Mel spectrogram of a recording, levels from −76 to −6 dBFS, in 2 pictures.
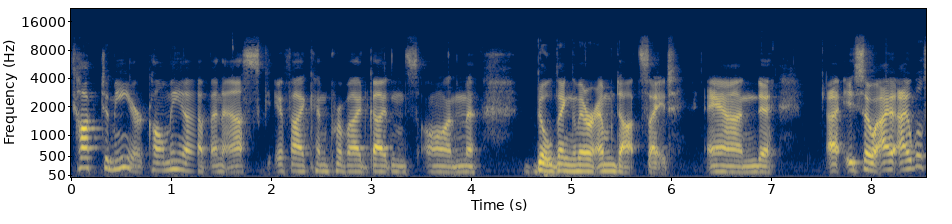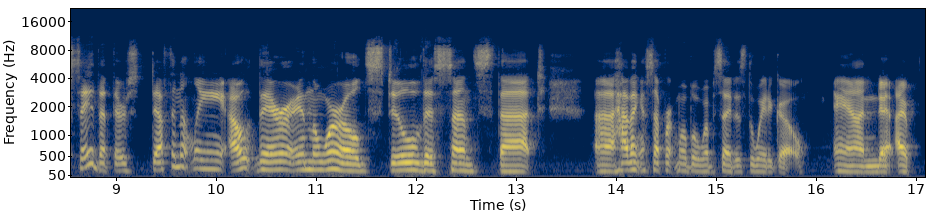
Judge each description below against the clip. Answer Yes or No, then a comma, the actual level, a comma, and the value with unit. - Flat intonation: No, average, 5.1 semitones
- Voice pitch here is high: No, medium, 160 Hz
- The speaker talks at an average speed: Yes, average, 180 wpm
